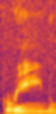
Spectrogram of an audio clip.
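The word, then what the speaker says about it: Gruene: guadalupi river it's in a little town called green which is spelled gu u r NE e it's a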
